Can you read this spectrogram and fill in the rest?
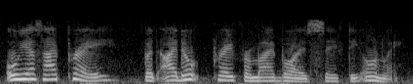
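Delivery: ordinary delivery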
